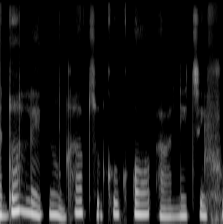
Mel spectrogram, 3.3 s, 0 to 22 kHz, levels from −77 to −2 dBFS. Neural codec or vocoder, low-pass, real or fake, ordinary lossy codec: autoencoder, 48 kHz, 32 numbers a frame, DAC-VAE, trained on Japanese speech; none; fake; none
